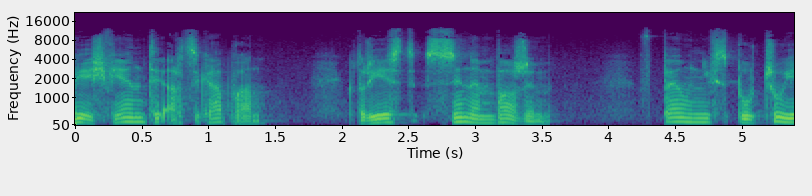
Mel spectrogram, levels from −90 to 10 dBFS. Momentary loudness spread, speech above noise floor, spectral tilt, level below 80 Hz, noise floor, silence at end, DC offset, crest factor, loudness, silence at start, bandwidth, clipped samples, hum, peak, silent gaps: 9 LU; 33 dB; -4 dB/octave; -56 dBFS; -49 dBFS; 0 s; under 0.1%; 14 dB; -16 LUFS; 0 s; 12.5 kHz; under 0.1%; none; -2 dBFS; none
